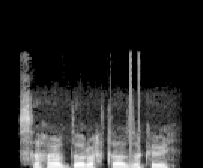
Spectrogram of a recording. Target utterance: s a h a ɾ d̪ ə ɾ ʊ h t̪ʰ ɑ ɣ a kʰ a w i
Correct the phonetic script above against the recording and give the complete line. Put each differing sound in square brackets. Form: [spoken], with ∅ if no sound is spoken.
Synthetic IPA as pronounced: s a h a ɾ d̪ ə ɾ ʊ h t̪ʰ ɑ [z] a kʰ a w i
